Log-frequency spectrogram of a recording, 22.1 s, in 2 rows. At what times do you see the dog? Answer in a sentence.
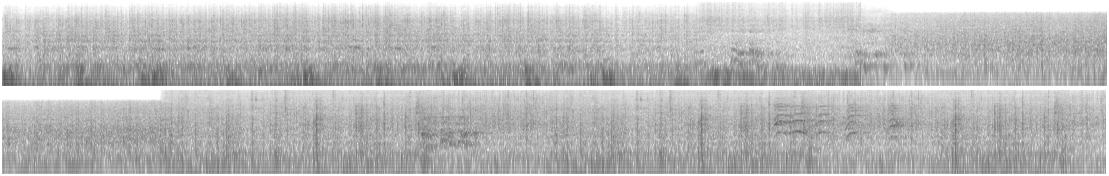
You can hear the dog from 18.8 to 20.1 s.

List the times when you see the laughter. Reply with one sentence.
The laughter can be heard from 7.2 to 9.2 s and from 15.2 to 15.8 s.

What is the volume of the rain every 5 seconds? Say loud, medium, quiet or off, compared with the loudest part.
loud, medium, loud, loud, loud.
